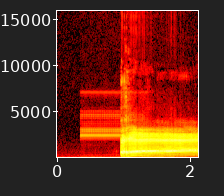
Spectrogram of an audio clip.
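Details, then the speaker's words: Retro Chip Tester Pro testing the suspect colour RAM chip from a C64C that showed square blocks on screen: a thin tone, then a harsh, sustained buzzing fail tone marking the chip as bad. "sound I don't like it it's bad thank you retro chip tester Pro bad chip"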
